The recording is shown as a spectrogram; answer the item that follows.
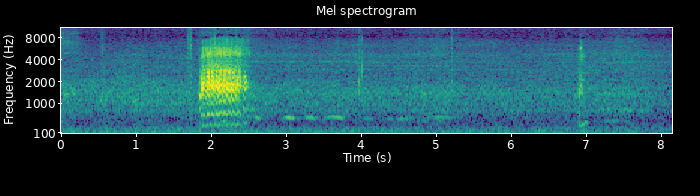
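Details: Male lynx hybrid cat reacting to a bird seen in his yard; one loud harsh burst, followed by a string of soft, short chirping notes over a steady low background hum.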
